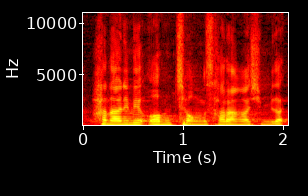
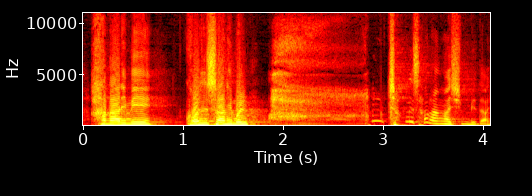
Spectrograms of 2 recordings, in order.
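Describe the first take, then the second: First: The word 엄청 is said flatly, without emphasis. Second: The word 엄청 is said with strong emphasis.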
